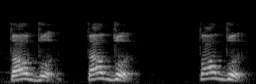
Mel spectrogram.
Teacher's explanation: ضاد کا مخرج زبان کی کروٹ سائڈ ہے، زبان کی کروٹ کو اوپر کی ڈاڑوں پر لگائیں گے، اوپر کی ڈاڑوں پر.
